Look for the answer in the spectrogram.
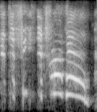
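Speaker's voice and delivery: put-on high, excited kid's battle cry; young Milton playing adventurers; child at play. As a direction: shout like a kid playing hero. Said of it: "playing adventurers".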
